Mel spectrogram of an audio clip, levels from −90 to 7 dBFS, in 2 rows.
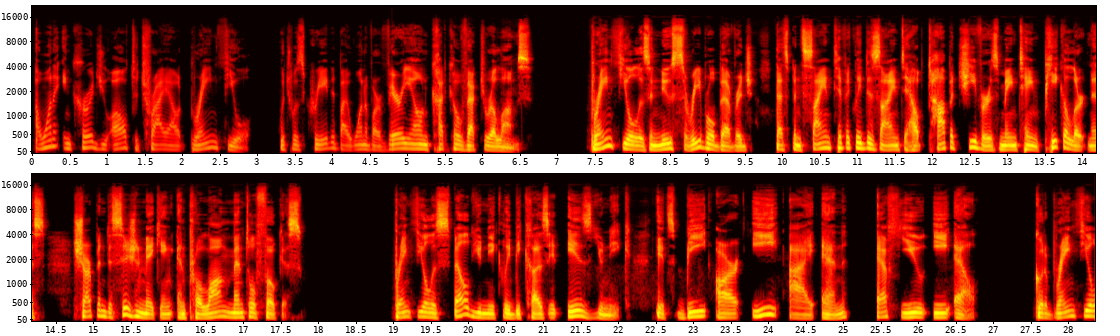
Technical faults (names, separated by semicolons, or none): microphone volume stepped up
